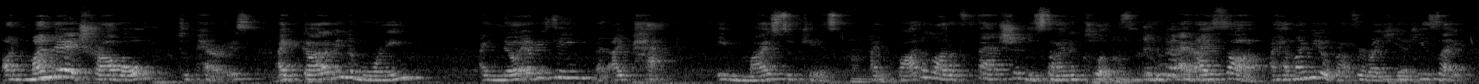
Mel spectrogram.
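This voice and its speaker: A woman from Thailand with a Thai accent, telling her personal story in a halting speech with restarts. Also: fairly high pitch, animated, darkish tone, slight background noise. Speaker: speaker. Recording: echoey hall from far off.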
